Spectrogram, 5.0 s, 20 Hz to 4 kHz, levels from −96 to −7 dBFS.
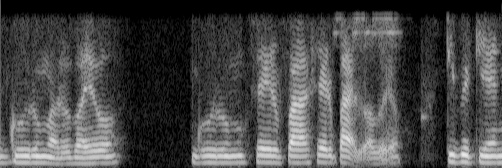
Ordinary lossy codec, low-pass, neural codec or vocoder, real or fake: none; 3.6 kHz; none; real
